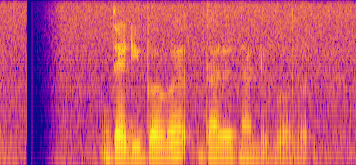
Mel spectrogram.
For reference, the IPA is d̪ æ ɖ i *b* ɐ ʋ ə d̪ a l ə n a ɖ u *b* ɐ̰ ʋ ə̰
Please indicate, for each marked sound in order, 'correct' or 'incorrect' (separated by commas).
correct, correct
